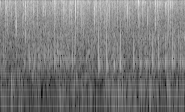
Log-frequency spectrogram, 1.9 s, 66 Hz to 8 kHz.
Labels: {"label": "biophony, rattle response", "recorder": "SoundTrap 500"}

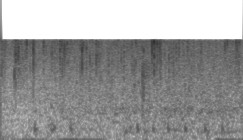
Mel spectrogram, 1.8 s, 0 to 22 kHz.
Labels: {"label": "biophony", "recorder": "SoundTrap 500"}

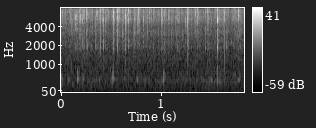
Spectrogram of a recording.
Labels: {"label": "ambient", "recorder": "HydroMoth"}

